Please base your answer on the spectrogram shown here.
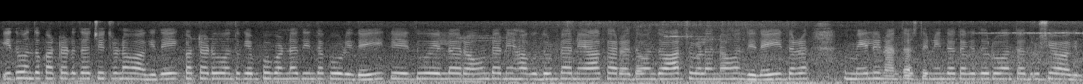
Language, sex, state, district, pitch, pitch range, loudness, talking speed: Kannada, female, Karnataka, Mysore, 260 Hz, 255-265 Hz, -17 LUFS, 135 wpm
